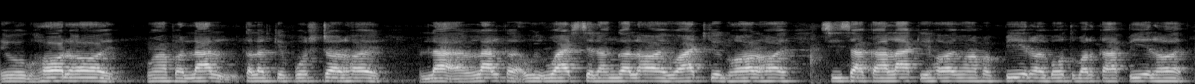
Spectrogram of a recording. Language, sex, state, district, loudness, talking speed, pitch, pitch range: Hindi, male, Bihar, Samastipur, -15 LUFS, 165 wpm, 155 Hz, 150-155 Hz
